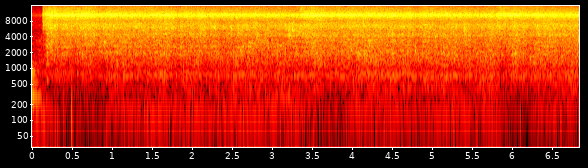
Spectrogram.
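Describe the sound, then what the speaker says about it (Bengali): Katla fish pieces, rubbed with salt and turmeric, fry in hot oil in a kadai, giving a loud, steady, close sizzle that holds evenly throughout with no talking. "এবার মাছ তেল বসিয়ে দিয়েছি এখানে কড়াইতে। এবার মাছটা ভেজে নেব।"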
